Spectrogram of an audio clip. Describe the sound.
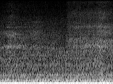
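A car engine drones steadily, a loud, constant low hum with a little rise in intensity near the middle and no voices.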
